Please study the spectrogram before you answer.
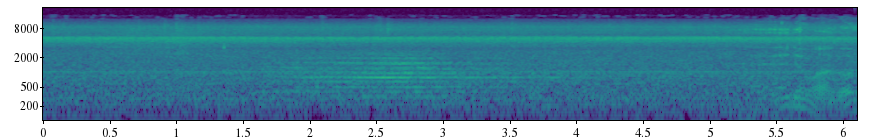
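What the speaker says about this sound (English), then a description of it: "Hey, we got a train in the background again." Train going past in the background, a faint rumble of rolling wagons with a soft horn-like tone, steady at a distance and swelling briefly partway through.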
